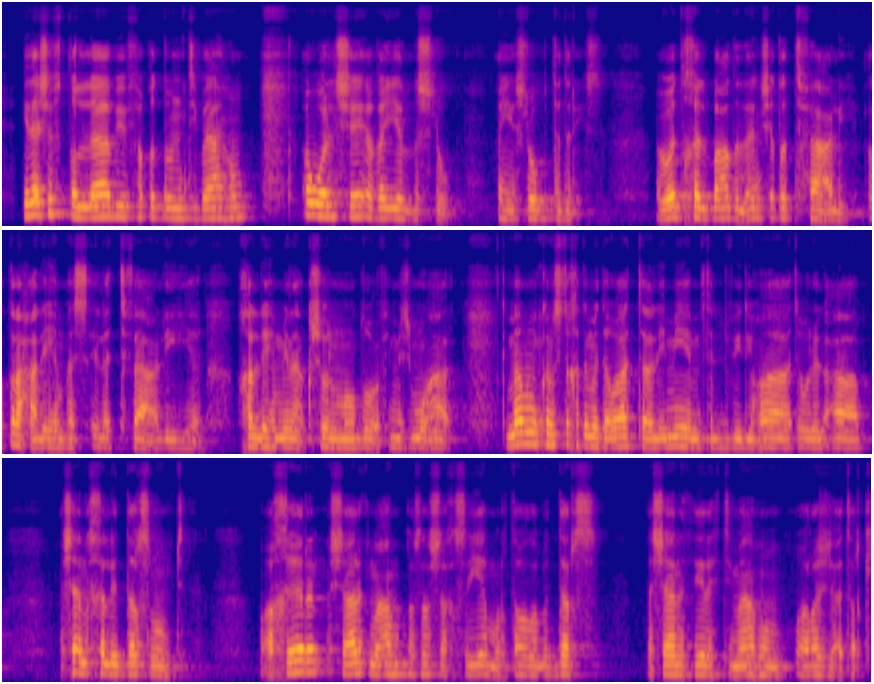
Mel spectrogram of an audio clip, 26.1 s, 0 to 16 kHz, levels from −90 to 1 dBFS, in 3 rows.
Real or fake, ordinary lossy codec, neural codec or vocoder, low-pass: real; none; none; 14.4 kHz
